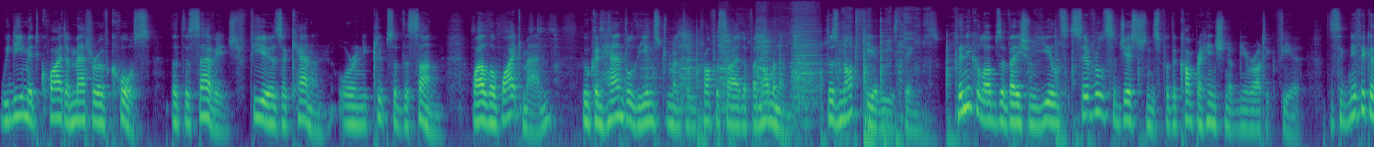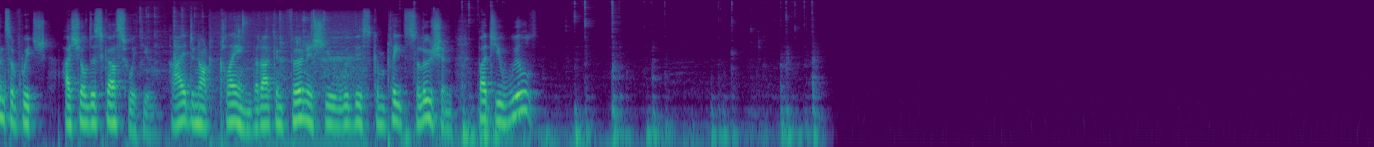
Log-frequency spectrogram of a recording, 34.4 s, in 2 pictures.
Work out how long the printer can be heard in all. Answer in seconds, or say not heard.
2 s.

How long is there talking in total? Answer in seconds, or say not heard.
24 s.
